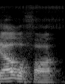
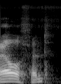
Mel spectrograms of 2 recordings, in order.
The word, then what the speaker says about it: Olyphant: it with Tim Timothy Olyphant not elephant Oh Holly front but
